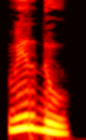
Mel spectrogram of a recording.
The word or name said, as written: ವಿರ್ದು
